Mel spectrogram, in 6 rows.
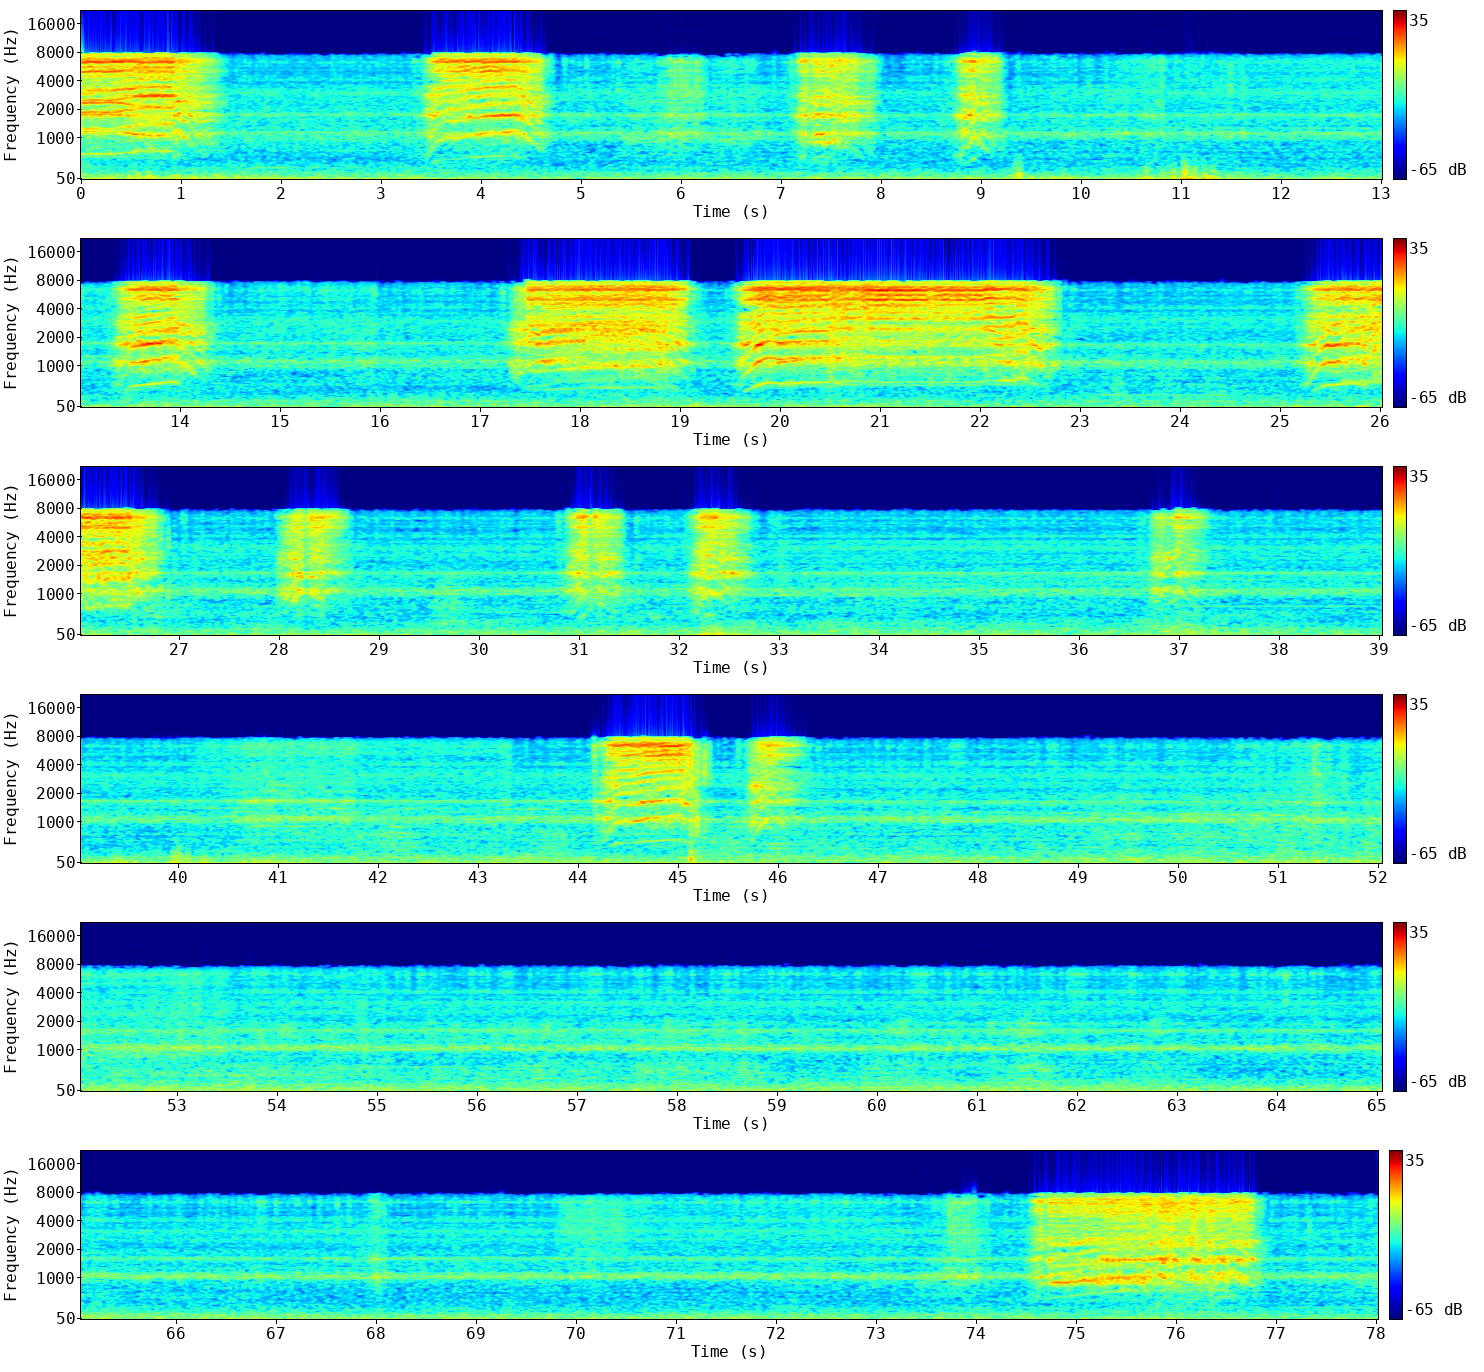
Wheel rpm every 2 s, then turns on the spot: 100, 20, 50, 30, 20, 10, 20, 40, 30, 100, 150, 80, 30, 60, 20, 20, 10, 0, 10, 0, 10, 0, 50, 10, 0, 10, 20, 10, 0, 0, 0, 0, 0, 0, 0, 0, 10, 90, 70.
4-6 8-10 14-16 18-20 22-24 26-28 40-42 50-54 76-78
